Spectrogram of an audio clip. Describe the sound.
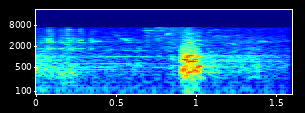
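Dog giving a single short, fairly loud bark that rises out of a quiet background midway through.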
